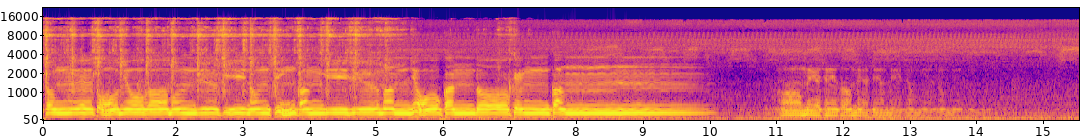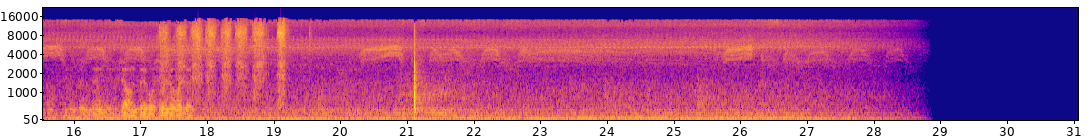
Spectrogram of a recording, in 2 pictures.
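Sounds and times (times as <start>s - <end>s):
insects chirring: 0.0s - 28.9s
sharp click: 21.1s - 21.4s.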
